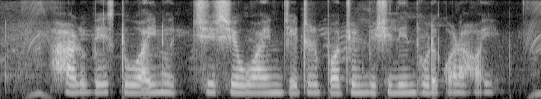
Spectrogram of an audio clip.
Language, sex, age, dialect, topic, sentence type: Bengali, female, 18-24, Northern/Varendri, agriculture, statement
